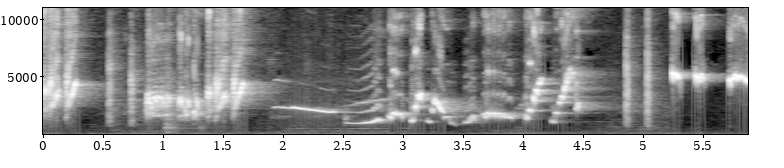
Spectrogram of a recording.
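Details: White-rumped shama, the bird most sought by songbird fanciers, with harsh chatter and clicks, then a long clear whistle leading into varied fluty slurred notes and high thin whistles at the end.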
